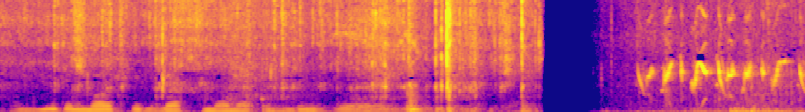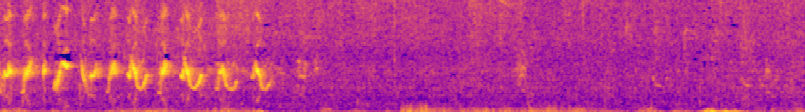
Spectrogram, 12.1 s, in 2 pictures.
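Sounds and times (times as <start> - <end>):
small birds chirping: 4.7 - 8.6.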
